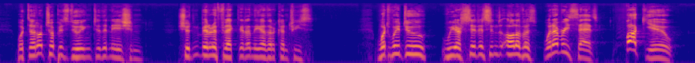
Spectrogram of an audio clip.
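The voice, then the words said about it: Put-on mixed English-Scottish accent. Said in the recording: “I don't know what accent I'm doing. I'm doing an in-between English and Scottish or something.”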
